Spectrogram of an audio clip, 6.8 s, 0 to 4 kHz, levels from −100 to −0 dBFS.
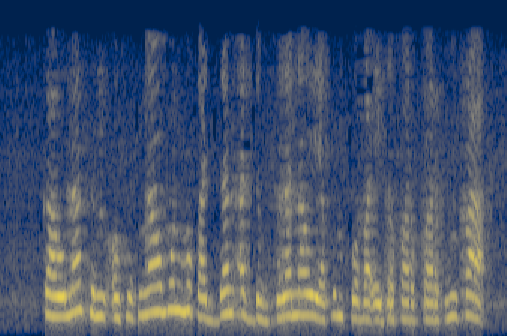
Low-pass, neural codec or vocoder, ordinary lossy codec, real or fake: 3.6 kHz; vocoder, 44.1 kHz, 128 mel bands, Pupu-Vocoder; AAC, 16 kbps; fake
